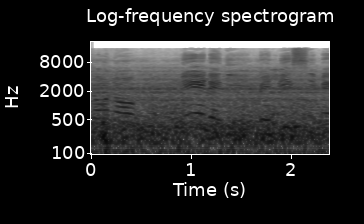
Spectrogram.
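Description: Heritage passenger train coach running along the rails, a continuous rumble heard from inside the carriage, with a woman's voice over it.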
